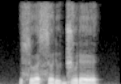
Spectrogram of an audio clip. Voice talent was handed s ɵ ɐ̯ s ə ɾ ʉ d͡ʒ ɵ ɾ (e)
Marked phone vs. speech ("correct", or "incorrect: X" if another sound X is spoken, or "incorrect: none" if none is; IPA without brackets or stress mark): incorrect: ɛ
